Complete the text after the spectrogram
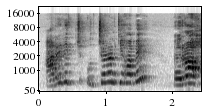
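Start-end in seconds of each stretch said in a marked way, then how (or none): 2.0-2.4 রহ said loud and low, cut off at the end; hasanta ending. Shown as a demonstration. Teacher models the letter R for pupils, রহ with hasanta ending. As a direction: stop রহ on a breathy h. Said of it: "যেহেতু হসন্ত আছে".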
